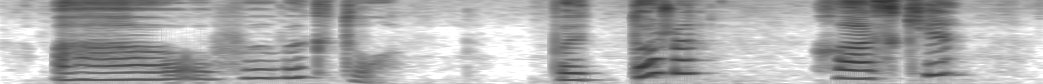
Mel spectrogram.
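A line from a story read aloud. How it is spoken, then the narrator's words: Uncertain question. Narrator (Russian): неуверенно спросил Лаки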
